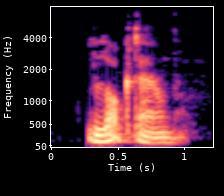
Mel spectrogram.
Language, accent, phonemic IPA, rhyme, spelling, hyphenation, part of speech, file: English, Southern England, /ˈlɒkˌdaʊn/, -ɒkdaʊn, lockdown, lock‧down, noun, LL-Q1860 (eng)-lockdown.wav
